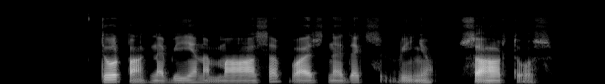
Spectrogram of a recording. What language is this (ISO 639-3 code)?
lav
